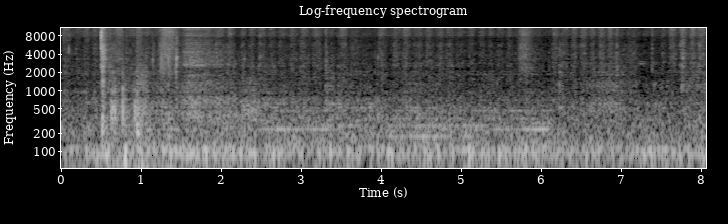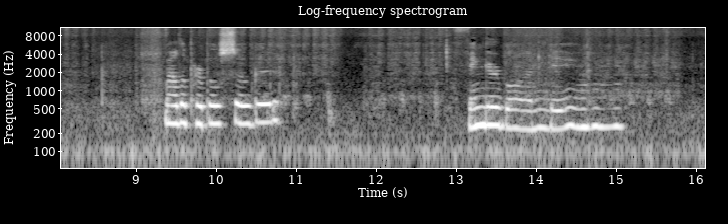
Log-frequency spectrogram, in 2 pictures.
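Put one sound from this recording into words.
A marker scratches softly on paper.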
